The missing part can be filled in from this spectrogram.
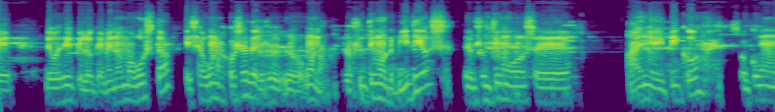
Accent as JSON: {"language": "Spanish", "town": "Alcalá de Henares", "region": "Community of Madrid", "country": "Spain", "moved": "as an adult", "lives_now": "Aachen, Germany", "said": "soy arquitecto de Alcalá de Henares, pero llevo unos 4 años viviendo en Alemania, trabajando de investigador en la universidad, en Aquisgrán."}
